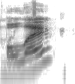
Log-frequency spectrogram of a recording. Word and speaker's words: mole: __ ] good i imagine you're talking about molay oh i don't know i typed in most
